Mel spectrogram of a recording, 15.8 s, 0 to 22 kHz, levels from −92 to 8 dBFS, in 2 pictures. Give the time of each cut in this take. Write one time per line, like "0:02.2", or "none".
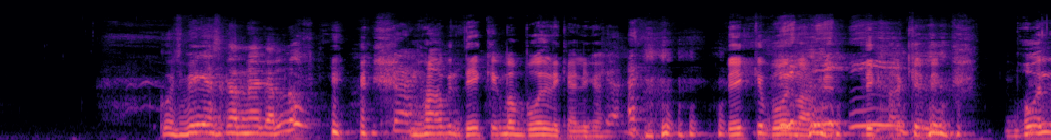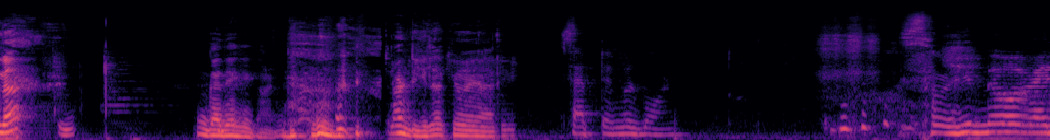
0:10.7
